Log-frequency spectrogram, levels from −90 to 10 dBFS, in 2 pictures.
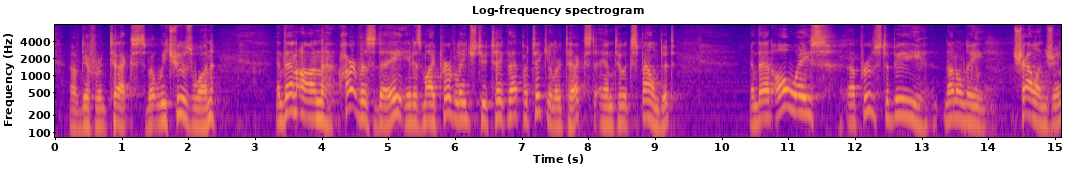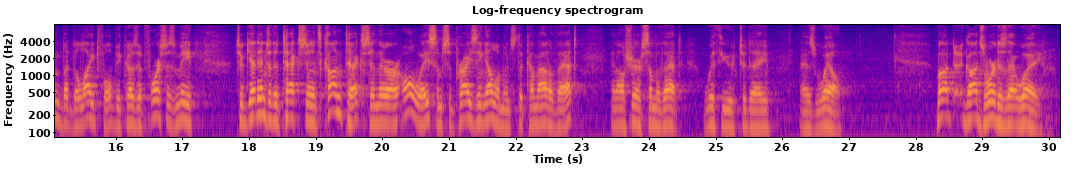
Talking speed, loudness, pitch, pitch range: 155 wpm, -19 LUFS, 150 Hz, 135-175 Hz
